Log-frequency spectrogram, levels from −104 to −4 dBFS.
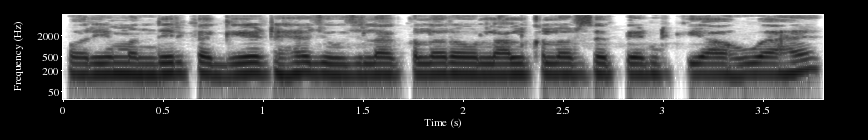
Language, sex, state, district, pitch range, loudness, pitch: Hindi, male, Bihar, Purnia, 160-165 Hz, -20 LUFS, 160 Hz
